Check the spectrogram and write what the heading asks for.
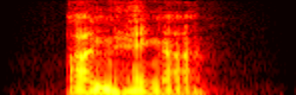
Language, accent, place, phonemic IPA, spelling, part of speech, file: German, Germany, Berlin, /ˈanˌhɛŋɐ/, Anhänger, noun, De-Anhänger.ogg
- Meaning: agent noun of anhängen: 1. follower, fan 2. trailer 3. pendant 4. henchman (a person who serves another only for self-serving reasons)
